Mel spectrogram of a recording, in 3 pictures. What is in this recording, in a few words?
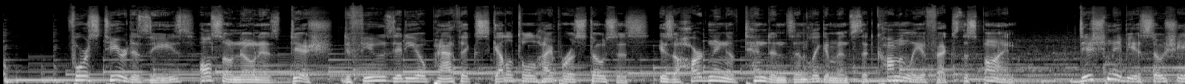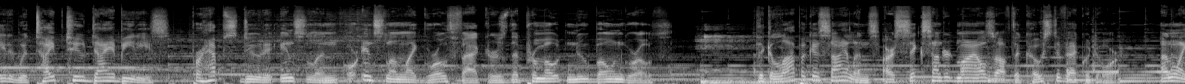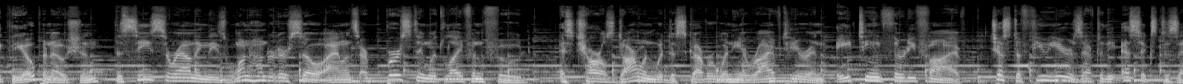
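narration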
